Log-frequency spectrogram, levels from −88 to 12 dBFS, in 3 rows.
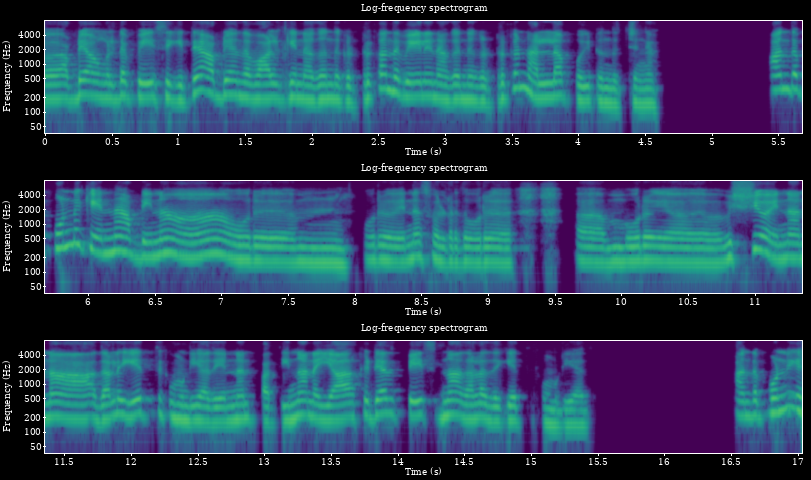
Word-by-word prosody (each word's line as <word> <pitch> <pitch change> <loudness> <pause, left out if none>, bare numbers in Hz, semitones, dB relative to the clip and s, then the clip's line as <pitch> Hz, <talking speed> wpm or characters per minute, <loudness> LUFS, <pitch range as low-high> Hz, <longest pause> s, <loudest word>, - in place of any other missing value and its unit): அப்படியே 225 +4 +2
அவங்கள்ட்ட 210 0 -1
பேசிக்கிட்டு, 200 +2 +1
அப்படியே 230 -1 +1
அந்த 200 - +1
வாழ்க்கை 195 +1 +1
நகர்ந்துகிட்டிருக்கு. 190 - -1
அந்த 260 -4 +1
வேலை 210 0 +5
நகர்ந்துகிட்டிருக்கு. 185 - -2
நல்லா 205 +2 +3
போயிட்டு 175 -1 -3
இருந்துச்சுங்க. 155 0 -4 0.9
அந்த 305 +1 +2
பொண்ணுக்கு 345 +1 +2
என்ன 255 - +1
அப்படீன்னா, 215 +4 0 0.5
ஒரு 180 -1 0 0.3
ம் 160 -1 -2 0.2
ஒரு 185 0 -2
என்ன 200 - -1
சொல்றது? 170 -2 -2
ஒரு 165 - 0 0.7
அம் 165 0 -2
ஒரு 180 0 +1 0.6
விஷயம் 275 +4 +4
என்னன்னா, 200 +2 +2 0.2
அதால 195 +5 +1
ஏத்துக்க 240 -3 -7
முடியாது. 175 -2 0
என்னன்னு 185 +1 -2
பார்த்த்தீங்கன்னா, 185 +6 0
நான் 180 0 +3
யார்க்கிட்டயாவது 225 +5 +2
பேசினா, 225 0 +1
அதால 190 +1 0
அத 170 - -2
ஏத்துக்க 175 -2 -12
முடியாது. 145 0 -6 1.1
அந்த 220 +1 -1
பொண்ணு. 285 +5 +2
195 Hz, 145 wpm, -23 LUFS, 175-225 Hz, 1.1 s, வேலை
